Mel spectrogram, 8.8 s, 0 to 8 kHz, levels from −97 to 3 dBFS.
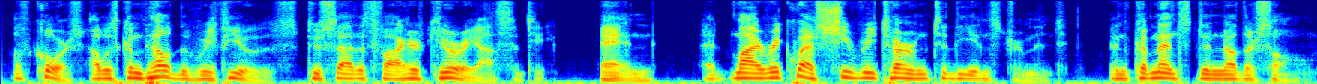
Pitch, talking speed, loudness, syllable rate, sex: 110 Hz, 165 wpm, -20 LUFS, 5.8 syllables/s, male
